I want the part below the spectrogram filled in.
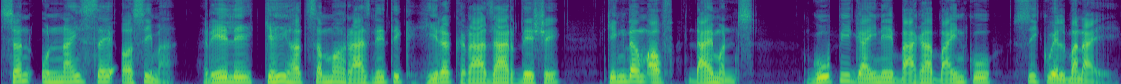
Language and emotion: Nepali, neutral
